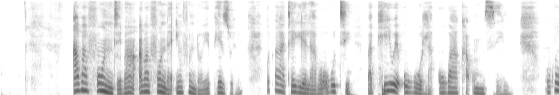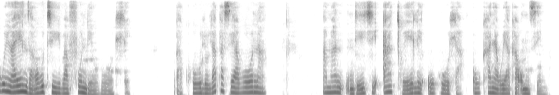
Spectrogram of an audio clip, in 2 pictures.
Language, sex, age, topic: North Ndebele, male, 36-49, education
